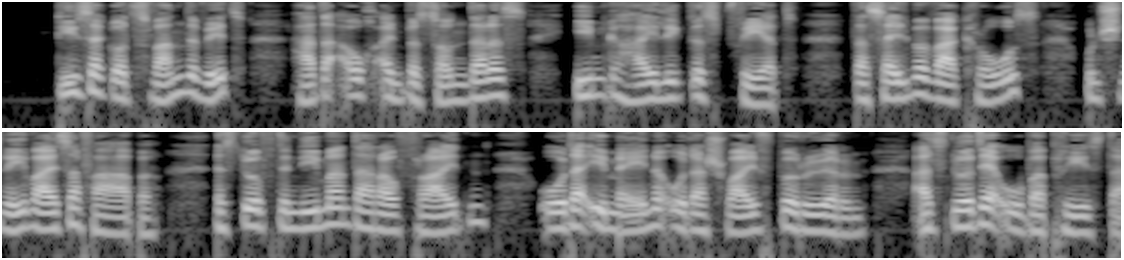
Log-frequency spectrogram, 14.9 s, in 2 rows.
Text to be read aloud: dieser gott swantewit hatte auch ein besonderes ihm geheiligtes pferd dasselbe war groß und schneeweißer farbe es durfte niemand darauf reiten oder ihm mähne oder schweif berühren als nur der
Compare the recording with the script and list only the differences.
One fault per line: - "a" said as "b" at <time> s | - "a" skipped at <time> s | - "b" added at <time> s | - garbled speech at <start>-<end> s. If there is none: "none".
none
